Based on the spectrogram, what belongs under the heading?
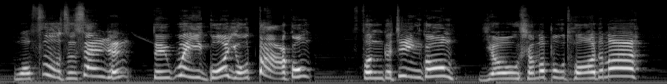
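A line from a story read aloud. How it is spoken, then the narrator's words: Angry, loud rebuke. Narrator (Chinese): 司马昭就生气了哈，他大声斥责皇帝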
